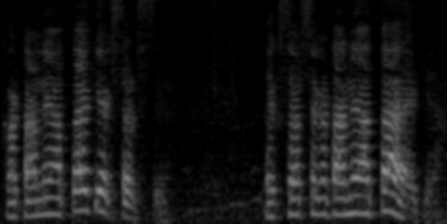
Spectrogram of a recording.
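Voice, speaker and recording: Man, maths tutor, classroom lesson, rapid questions to students, calculating aloud. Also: high-pitched.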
